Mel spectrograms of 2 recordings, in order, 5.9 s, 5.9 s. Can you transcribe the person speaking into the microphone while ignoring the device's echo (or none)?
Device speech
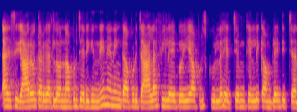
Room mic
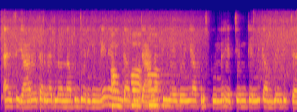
అబ్బా! ఆ!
